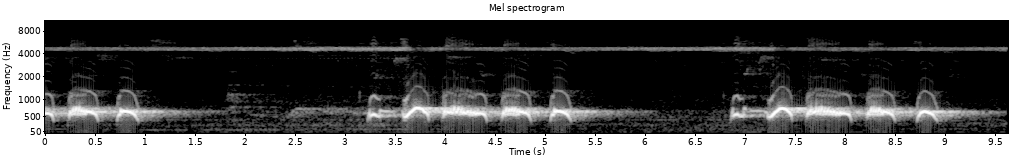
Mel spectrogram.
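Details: Loud calling of a decoy spotted dove meant to draw wild doves. Three phrases of four to six rounded coos come about every three seconds against a constant high electronic-sounding whine.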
